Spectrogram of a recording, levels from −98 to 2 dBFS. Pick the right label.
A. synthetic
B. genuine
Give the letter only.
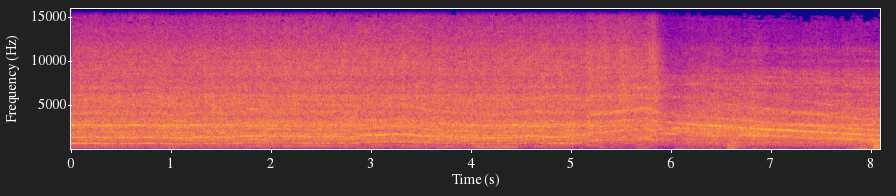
B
